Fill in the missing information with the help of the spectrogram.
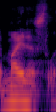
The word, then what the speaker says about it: Midas: There is this list, I think, which Forbes prepares called the Forbes Midas list, if I'm pronouncing that correctly. – Correct, the Midas list.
